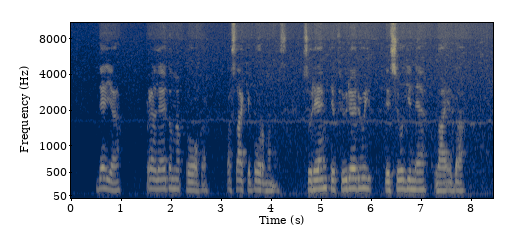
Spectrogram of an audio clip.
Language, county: Lithuanian, Telšiai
